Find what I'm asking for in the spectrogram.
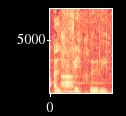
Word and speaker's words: Al-Fihri: ¿Lo dije bien? – Sí, está correcto, Al-Fihri.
